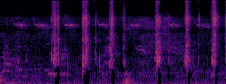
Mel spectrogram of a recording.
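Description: Small kitchen knife scoring slits into a peeled eggplant: about six short, crisp cuts, roughly one every half second.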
